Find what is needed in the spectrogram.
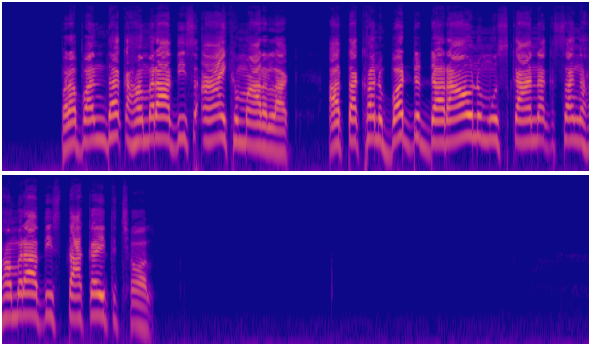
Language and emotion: Maithili, disgusted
